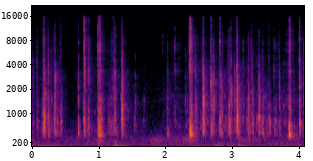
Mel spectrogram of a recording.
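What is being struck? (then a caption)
Plastic keyboard keys. Bare fingertips of both hands type fast on a full-size pastel plastic retro keyboard with round plastic typewriter-style keycaps, resting on white fabric. The key presses come as quick, crisp plastic clicks and clacks in rapid bursts, with a brief lull in the middle before the typing picks up again over a faint low rumble.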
